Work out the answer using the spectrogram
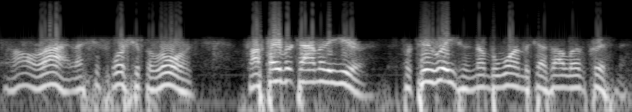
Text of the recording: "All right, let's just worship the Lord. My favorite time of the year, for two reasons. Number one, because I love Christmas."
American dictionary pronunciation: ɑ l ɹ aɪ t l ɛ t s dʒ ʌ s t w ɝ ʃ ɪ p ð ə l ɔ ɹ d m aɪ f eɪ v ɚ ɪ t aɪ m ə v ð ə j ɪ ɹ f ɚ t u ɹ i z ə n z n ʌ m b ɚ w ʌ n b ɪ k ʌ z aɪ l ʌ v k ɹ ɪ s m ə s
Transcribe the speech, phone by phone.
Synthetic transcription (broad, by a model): ɑ l ɹ aɪ t l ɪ t s dʒ ʌ s t w ɝ ʃ ɪ p ð ə l ɔ ɹ d m aɪ f eɪ v ɚ ɪ t aɪ m ə v ð ə j ɪ ɹ f ɚ t u ɹ i z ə n n ʌ m b ɚ w ʌ n b ɪ k ʌ z aɪ l ʌ v k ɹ ɪ s m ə s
